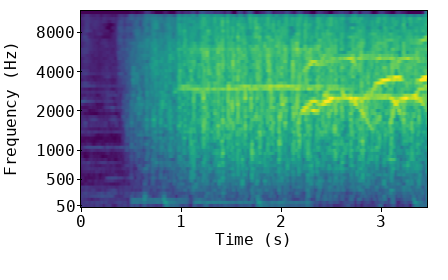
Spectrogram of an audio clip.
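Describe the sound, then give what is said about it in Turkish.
Applause from many people clapping begins after a brief silence and grows steadily louder into a dense, continuous patter. “bu 12 kişilik dev kadroya bir alkış göndermenin vakti geldi değil mi?”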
